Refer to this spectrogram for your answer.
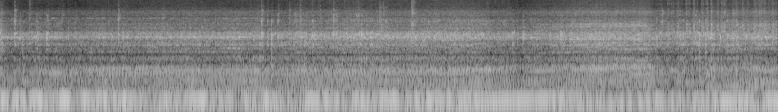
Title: ABR Camaro the misfire laps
